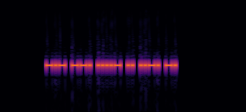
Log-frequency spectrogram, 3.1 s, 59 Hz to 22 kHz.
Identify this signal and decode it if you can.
Morse code, heard as a keyed tone, about 45 wpm, 700 Hz. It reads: KG4IFN
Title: USA Call Signs - 6 Characters - 45wpm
